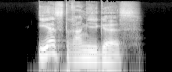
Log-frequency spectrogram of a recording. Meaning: strong/mixed nominative/accusative neuter singular of erstrangig
- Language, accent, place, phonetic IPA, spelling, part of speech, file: German, Germany, Berlin, [ˈeːɐ̯stˌʁaŋɪɡəs], erstrangiges, adjective, De-erstrangiges.ogg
